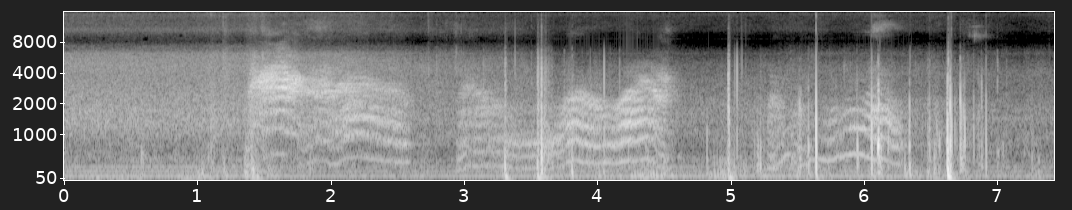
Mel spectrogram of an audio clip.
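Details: Cats in a fight give a loud, wavering yowl that dips and rises, then a second undulating howl, followed by shorter broken cries and sharp clicks, with a constant low hum underneath.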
